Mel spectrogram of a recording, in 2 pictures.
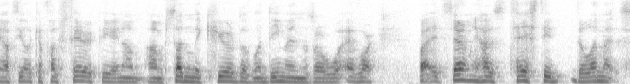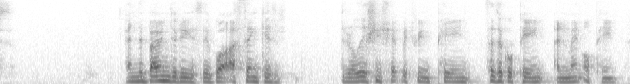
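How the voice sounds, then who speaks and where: Middle-aged man, Scottish accent, dark mellow voice, slightly slurred without teeth, deliberate and repetitive, reflective interview. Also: a little high, fairly even intonation. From Edinburgh, Scotland. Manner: halting, repeats phrases, deliberate. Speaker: interviewee, English teacher.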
